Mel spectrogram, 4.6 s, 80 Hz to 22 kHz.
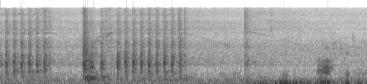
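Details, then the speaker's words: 1996 Suzuki Every van after a fuel pump replacement gives repeated even cranking bursts and a brief catch that dies, then slower cranking as the battery weakens; it fires but won't keep running, and the tank turned out to have no gas. "all right so still no good let's uh get this battery on the charger"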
